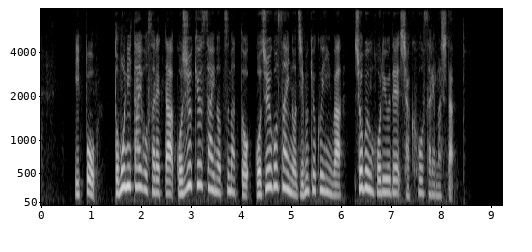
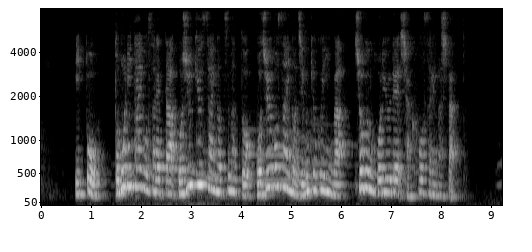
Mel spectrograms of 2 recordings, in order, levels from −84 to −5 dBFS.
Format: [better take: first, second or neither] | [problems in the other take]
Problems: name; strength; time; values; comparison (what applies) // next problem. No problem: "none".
first | noise reduction (neural separator model SepFormer DNS4)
